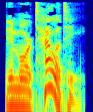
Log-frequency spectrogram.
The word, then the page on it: immortality: British English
